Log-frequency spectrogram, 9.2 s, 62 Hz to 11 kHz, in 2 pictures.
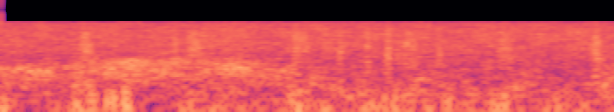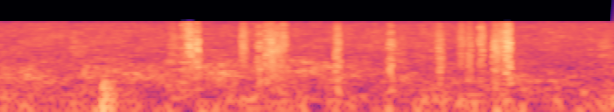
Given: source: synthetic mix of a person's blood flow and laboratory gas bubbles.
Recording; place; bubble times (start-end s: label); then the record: Doppler ultrasound of blood flow; subclavian vein
no bubbles
From the record:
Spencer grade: 0 (complete lack of bubble signals)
